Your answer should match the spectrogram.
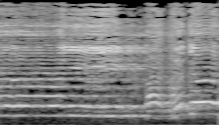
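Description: Men of a kavishri jatha singing Punjabi kavishri without instruments, holding a long chanted note that moves to a new pitch about one and a half seconds in.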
